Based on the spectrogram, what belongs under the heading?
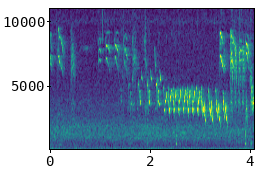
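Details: A pied wagtail attacking a car gives quick, high, sharp chirps in rapid bursts of several notes, over a steady low rumble of background noise.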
